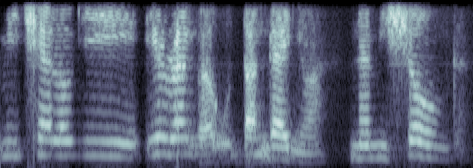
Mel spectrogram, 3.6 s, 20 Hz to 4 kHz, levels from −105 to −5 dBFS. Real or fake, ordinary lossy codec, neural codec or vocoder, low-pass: fake; none; codec, 16 kHz, 0.4 kbps, LongCat-Audio-Codec; 3.6 kHz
